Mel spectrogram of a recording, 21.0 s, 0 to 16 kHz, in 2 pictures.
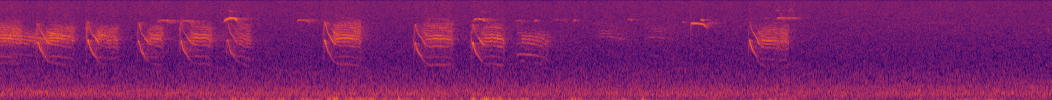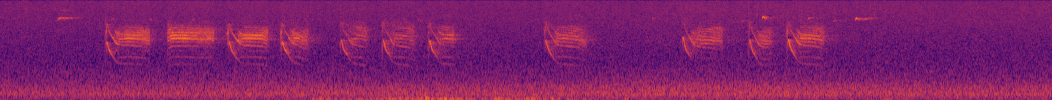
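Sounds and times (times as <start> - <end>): songbird chirping: 0.0 - 8.1, 11.0 - 19.4.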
